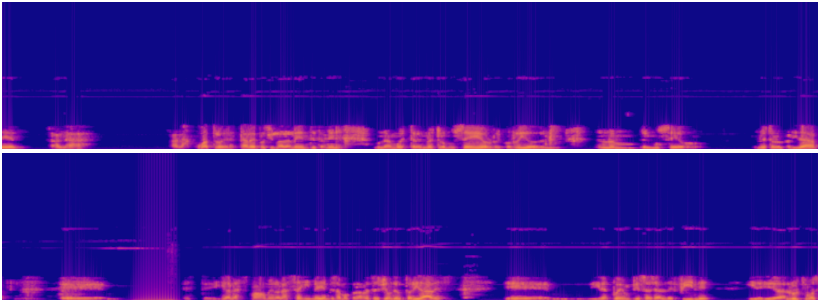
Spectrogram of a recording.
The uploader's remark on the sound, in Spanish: entrevista telefónica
